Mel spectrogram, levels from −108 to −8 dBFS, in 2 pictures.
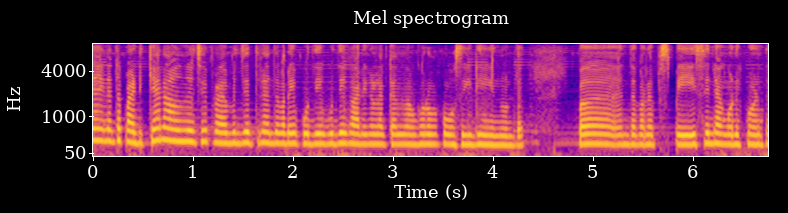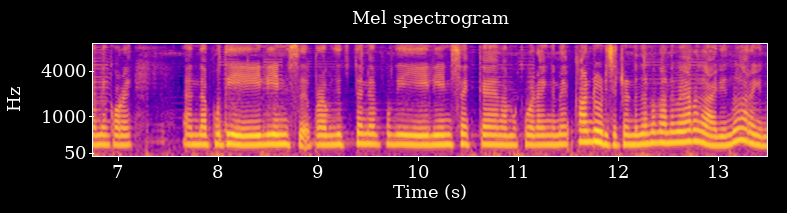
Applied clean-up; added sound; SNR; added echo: neural separator model SepFormer DNS4.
